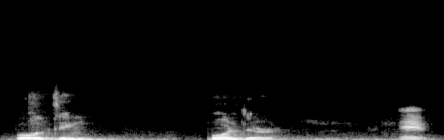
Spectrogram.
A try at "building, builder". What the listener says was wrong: Build. No suena la U. Build. Como si hubiera directo la I. Building, builder.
